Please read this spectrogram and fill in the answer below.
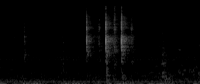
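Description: A few faint computer keyboard key presses clustered about a second in, pressing Enter to add new lines in a text editor.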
